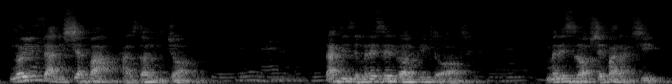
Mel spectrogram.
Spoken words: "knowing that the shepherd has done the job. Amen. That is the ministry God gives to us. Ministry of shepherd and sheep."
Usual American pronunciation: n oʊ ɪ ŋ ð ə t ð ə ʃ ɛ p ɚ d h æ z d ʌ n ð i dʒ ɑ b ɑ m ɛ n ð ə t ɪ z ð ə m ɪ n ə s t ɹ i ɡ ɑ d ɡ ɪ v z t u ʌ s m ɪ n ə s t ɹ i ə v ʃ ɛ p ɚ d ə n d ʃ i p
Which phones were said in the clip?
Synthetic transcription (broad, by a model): n oʊ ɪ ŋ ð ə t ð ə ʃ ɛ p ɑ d h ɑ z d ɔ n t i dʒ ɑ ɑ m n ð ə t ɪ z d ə m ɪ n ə s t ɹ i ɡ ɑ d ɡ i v t u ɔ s m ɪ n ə s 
